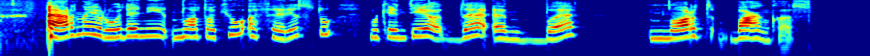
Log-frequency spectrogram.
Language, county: Lithuanian, Kaunas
